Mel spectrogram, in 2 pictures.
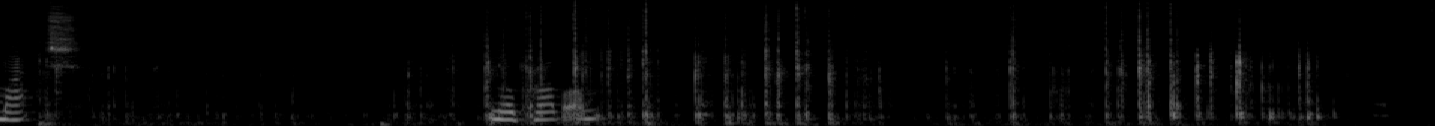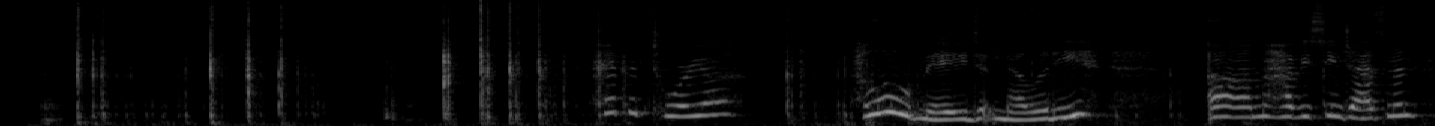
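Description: Small plastic toys tap and click on a hard surface.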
